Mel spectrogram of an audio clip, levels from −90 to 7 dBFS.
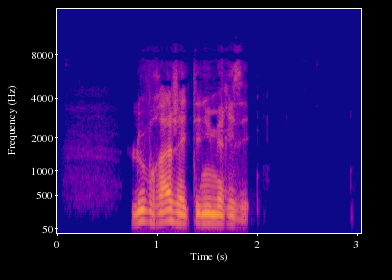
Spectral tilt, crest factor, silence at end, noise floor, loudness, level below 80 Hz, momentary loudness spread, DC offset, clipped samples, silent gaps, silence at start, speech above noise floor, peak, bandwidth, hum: -6 dB/octave; 20 dB; 1.15 s; -85 dBFS; -23 LUFS; -66 dBFS; 15 LU; under 0.1%; under 0.1%; none; 0.75 s; 62 dB; -6 dBFS; 9 kHz; none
